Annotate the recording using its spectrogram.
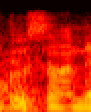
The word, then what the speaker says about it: Busan: Busan. Yeah. Did I pronounce it? – Yeah, Busan.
